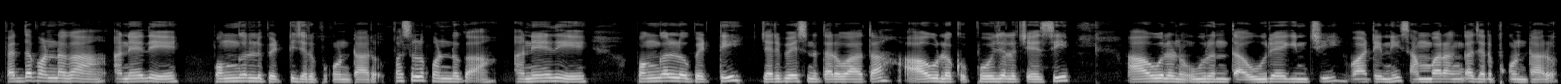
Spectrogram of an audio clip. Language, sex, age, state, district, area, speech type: Telugu, male, 18-30, Andhra Pradesh, Chittoor, rural, spontaneous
